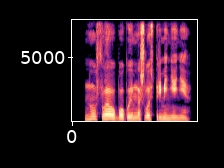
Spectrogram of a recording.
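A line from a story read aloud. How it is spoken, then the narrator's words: Through gritted teeth. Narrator (Russian): сквозь зубы произнес Овалов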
